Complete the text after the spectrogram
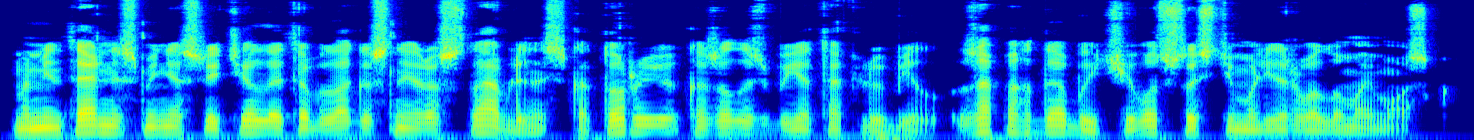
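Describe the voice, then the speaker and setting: A man's voice: fairly low pitch, expressive, a little fast, few pauses, mellow. A man narrating a first-person story in a dry, wry manner. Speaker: audiobook narrator.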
